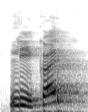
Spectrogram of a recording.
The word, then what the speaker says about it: лікар: Порахуйте орфоепічні помилки в реченні: ЛікарЬ рекомендував мЕні менше ґрати в компютерні ігри. Скільки помилок почули? Їх тут 4. По-перше, “лікарЬ”. Звук [р] в кінці слова варто вимовляти твердо, тому правильно сказати “лікаР”. Друге, не мЕні, а менІ.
